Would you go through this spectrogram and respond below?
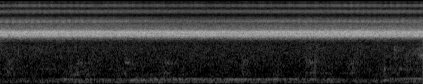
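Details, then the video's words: Loud forest cicada buzz, a continuous high-pitched hiss-like drone with no pauses or rhythm changes, holding the same intensity throughout the short stretch. "cicadas lound buzzing noise in forest"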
